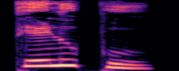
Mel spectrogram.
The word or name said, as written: ಥಳಪು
